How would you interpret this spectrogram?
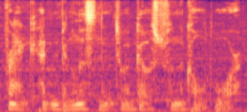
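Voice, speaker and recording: A man narrating a scripted first-person suspense story in a measured, grave storytelling manner. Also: on the low side, steady tone, creaky. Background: background music.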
